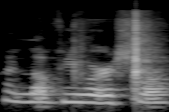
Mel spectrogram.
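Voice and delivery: high, choked-up voice on the verge of tears. After Ursula calls the speaker an earth angel, the speaker answers her: choking up. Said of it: "I'm really going to cry".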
